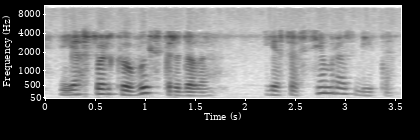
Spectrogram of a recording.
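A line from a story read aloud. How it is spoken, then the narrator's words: Quiet. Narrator (Russian): Она тихо ответила ему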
